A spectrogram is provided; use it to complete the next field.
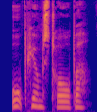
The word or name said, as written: opiumsdråber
